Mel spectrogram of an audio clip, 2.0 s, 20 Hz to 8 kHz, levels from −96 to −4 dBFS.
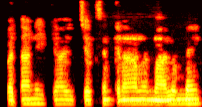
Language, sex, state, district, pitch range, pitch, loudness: Hindi, male, Bihar, Saharsa, 115-125 Hz, 120 Hz, -20 LUFS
